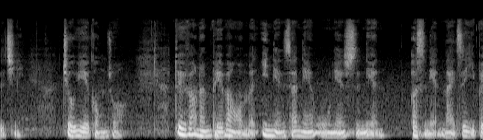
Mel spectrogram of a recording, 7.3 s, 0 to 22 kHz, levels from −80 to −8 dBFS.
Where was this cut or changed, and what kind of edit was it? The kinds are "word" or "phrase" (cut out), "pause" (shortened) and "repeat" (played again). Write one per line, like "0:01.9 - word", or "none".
none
